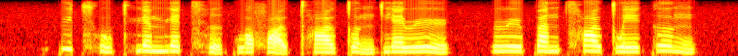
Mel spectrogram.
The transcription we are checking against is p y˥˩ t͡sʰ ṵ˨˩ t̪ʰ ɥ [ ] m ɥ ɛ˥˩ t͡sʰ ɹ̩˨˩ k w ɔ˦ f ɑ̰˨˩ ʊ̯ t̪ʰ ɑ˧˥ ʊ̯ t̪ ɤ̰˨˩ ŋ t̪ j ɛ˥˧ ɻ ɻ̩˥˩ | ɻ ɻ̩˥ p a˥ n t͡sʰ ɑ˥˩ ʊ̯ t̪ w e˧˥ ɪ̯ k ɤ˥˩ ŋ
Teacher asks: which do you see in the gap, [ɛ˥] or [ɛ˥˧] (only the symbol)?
ɛ˥˧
